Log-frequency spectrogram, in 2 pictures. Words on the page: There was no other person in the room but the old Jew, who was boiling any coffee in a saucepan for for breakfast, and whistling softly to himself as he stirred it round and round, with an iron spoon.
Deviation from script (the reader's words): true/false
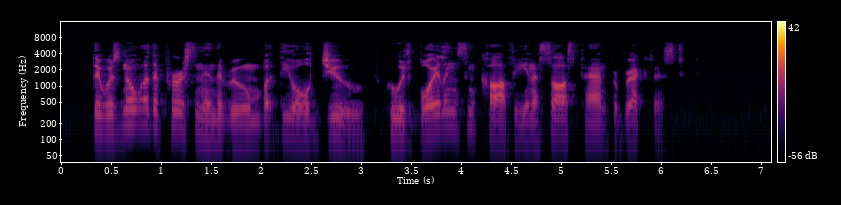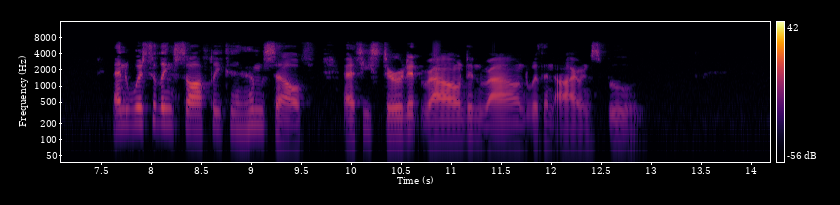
true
